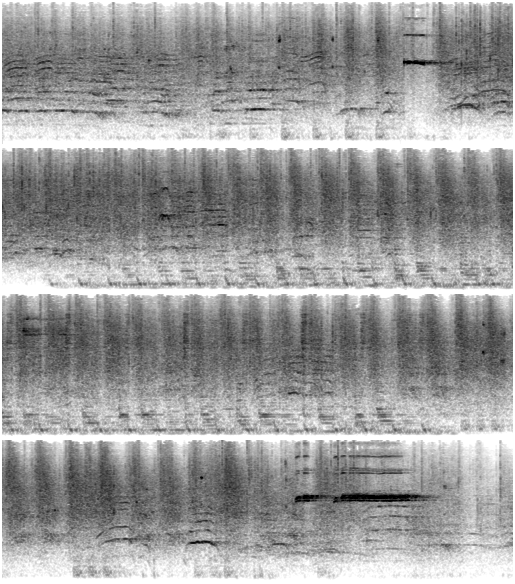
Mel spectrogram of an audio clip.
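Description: Handball arena sound: crowd voices with the ball bouncing and thudding on the court. A stretch of music with a heavy beat plays from about a third of the way in to about three-quarters. A short high whistle comes about six seconds in, and a longer whistle blast comes near the end.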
